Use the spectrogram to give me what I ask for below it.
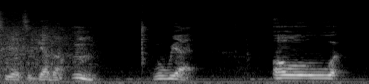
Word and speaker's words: ophidiophobia: Ophidiophobia. Ophidio. It sounds better than what I said. Yeah, ophidio. The PH is making enough sound, so oph.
